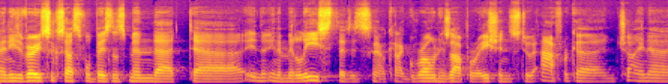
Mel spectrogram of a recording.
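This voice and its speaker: Pitched fairly high, a man speaks at a moderate pace. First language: not English. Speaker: podcast co-host. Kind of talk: casual chat. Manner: hesitant, many fillers and restarts.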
